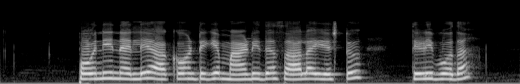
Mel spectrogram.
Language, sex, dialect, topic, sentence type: Kannada, female, Central, banking, question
